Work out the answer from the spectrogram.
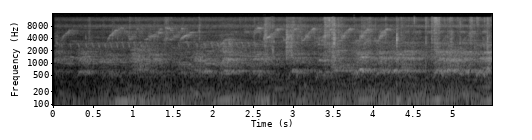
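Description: Birds chirping, many short, quick high notes repeating over and over, with lower, longer calls underneath.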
